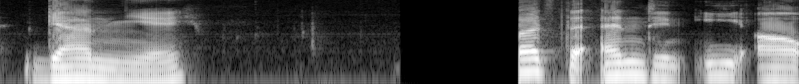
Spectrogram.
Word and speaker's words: gagner: GN in French is similar to the Spanish N with the tilde. It makes a ny sound. Okay, we don't pronounce the G and the N separately. It's a ny, as in gagner.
